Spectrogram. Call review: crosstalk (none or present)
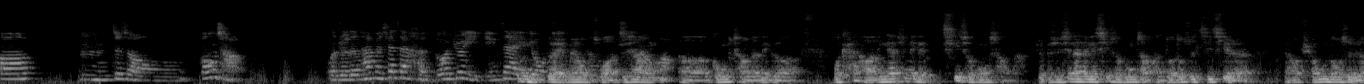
present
